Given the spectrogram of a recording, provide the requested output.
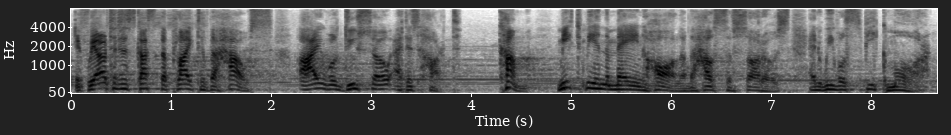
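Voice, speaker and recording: A male actor voicing a grave, burdened fae king in a fantasy game, speaking formally and in a measured, solemn manner. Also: mid-range voice, expressive, natural voice. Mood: stern, formal. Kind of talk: scripted fantasy game dialogue. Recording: long reverberant hall, music behind. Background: music.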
